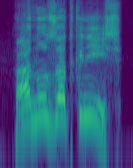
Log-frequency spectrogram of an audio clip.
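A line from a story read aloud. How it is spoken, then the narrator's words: Yelling. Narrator (Russian): заорала Мэри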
